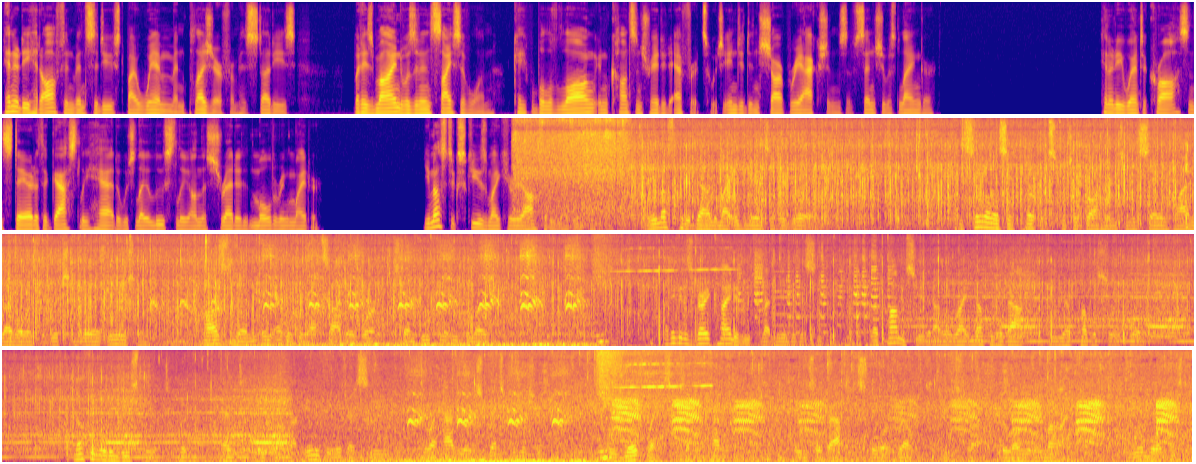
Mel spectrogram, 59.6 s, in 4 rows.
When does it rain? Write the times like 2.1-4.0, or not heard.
21.2-59.5.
